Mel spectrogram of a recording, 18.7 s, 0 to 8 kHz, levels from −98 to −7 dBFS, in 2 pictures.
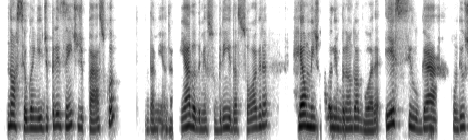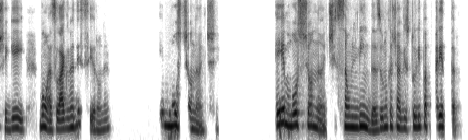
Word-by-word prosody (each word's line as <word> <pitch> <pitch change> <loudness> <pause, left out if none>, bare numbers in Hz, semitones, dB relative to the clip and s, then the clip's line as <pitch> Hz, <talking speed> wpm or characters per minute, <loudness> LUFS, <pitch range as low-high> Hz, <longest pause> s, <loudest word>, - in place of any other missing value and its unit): nossa, 215 -2 +1
eu 165 - +3
ganhei 170 0 -1
de 185 +2 -5
presente 210 +1 -2
de 180 - -4
Páscoa, 170 - -3 0.6
da 150 -1 -7
minha 155 0 -9
da 150 0 -9
cunhada, 185 +2 +3
da 155 - -5
minha 155 +1 -7
sobrinha 155 +5 -4
e - - -1
da 155 -1 -6
sogra. 180 +9 -4 0.5
Realmente 200 -2 +7
eu - - -27
estava 185 0 -6
lembrando 170 -1 -1
agora, 140 -3 -3
esse 245 0 +2
lugar, 170 0 +1 0.3
quando 165 +2 -6
eu 195 - 0
cheguei, 165 -3 -2 0.3
bom, 195 -1 +4
as 145 -1 -1
lágrimas 165 +4 +2
desceram, 200 - -6
né, 155 +4 -9 1.0
emocionante. 200 - -1 1.1
Emocionante. 220 - +3
São 190 -2 +3
lindas, 180 -7 +3
eu 175 - 0
nunca 195 +1 0
tinha 190 -2 -1
visto 165 -1 -6
tulipa 195 +2 +1
preta. 195 0 -1
180 Hz, 135 wpm, -21 LUFS, 160-205 Hz, 1.1 s, Realmente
